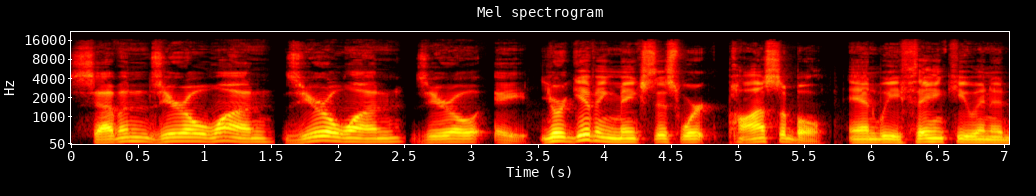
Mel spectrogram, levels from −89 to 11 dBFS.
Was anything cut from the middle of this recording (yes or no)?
yes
